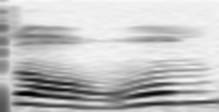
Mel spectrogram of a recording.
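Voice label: "zong" third tone, mandarin, female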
